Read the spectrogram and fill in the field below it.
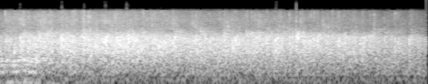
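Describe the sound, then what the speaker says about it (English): Sustained, loud applause from a lecture-hall audience at an alumni personality lecture, a dense wash of clapping holding steady and tapering slightly at the end. "Please, another big round of applause"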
